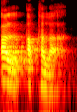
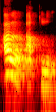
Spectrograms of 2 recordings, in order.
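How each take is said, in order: First: The word ends with an 'a' vowel. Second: The word ends with a 'u' vowel. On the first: The speaker calls it wrong. "ini bukan al-aqla" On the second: The speaker calls it right. "Harusnya gitu bacanya"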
